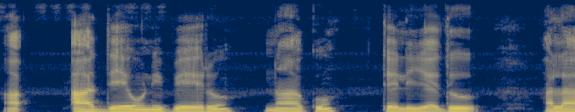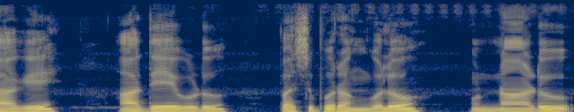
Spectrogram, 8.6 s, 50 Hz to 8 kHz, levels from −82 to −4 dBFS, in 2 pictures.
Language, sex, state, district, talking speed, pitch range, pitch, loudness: Telugu, male, Andhra Pradesh, Sri Satya Sai, 85 wpm, 115-125 Hz, 115 Hz, -21 LUFS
